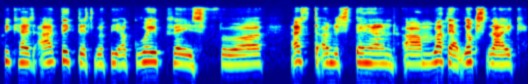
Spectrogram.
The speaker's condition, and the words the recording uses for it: Deafness. You speak so well for a deaf person.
